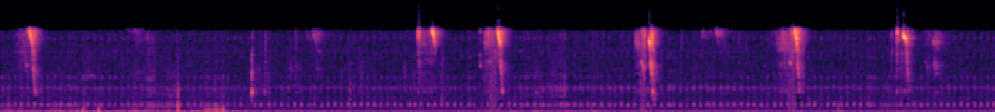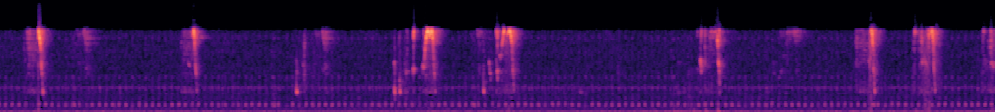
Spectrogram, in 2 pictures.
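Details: Southern flying squirrel Dahan, a captive female at peak irritation and refusing treats, repeats sharp high chirps, about fifteen over twenty seconds, some in quick pairs, over a quiet background with a faint hum.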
